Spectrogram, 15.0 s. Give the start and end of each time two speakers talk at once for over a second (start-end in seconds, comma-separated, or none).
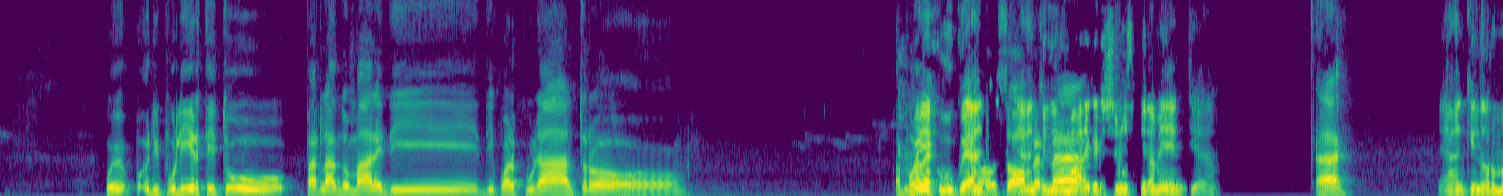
9.1-10.9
